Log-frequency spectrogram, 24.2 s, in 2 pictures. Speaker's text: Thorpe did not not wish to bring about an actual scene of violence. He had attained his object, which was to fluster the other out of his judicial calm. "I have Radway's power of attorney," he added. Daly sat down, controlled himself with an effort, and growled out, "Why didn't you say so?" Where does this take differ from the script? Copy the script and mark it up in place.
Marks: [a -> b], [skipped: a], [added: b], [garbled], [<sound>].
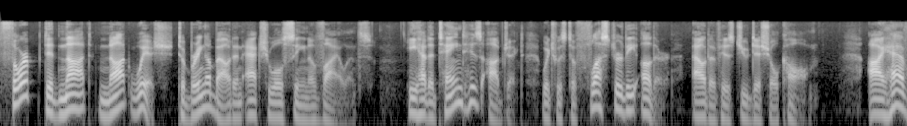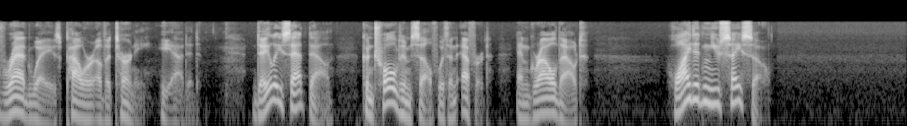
Thorpe did not not wish to bring about an actual scene of violence. He had attained his object, which was to fluster the other out of his judicial calm. "I have Radway's power of attorney," he added. Daly sat down, controlled himself with an effort, and growled out, "Why didn't you say so?"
